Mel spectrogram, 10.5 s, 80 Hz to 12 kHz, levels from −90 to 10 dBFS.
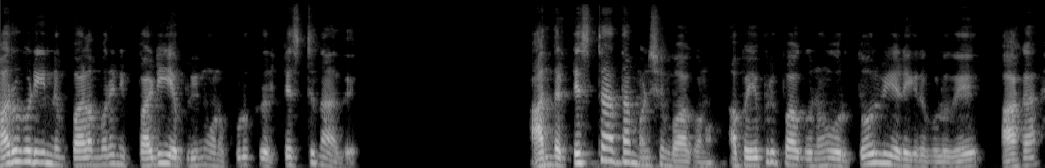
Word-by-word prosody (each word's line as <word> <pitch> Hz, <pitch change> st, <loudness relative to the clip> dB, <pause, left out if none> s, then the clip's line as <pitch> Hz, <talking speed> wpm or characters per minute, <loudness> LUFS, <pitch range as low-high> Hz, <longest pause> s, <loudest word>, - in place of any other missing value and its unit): மறுபடியும் 200 Hz, -7 st, +4 dB
பலமுறை 155 Hz, +3 st, +1 dB
நீ -, -, -9 dB, 0.2 s
படி" 145 Hz, +7 st, +4 dB
அப்பிடின்னு 145 Hz, 0 st, -8 dB
உனக்கு 115 Hz, -4 st, -15 dB
குடுக்கிற 150 Hz, -2 st, -2 dB
டெஸ்ட் 155 Hz, +5 st, -4 dB
தான் -, -, -3 dB
அது. 405 Hz, +1 st, -10 dB, 1.9 s
அந்த 155 Hz, +4 st, +4 dB, 0.2 s
டெஸ்ட்டா 190 Hz, +5 st, +5 dB, 0.2 s
தான் 205 Hz, -2 st, +3 dB
மனிஷன் 145 Hz, -1 st, -7 dB
பார்க்கணும். 105 Hz, -4 st, -4 dB, 0.2 s
அப்ப 135 Hz, -, -1 dB
எப்பிடி 200 Hz, +7 st, -3 dB
பார்க்கணும்? 135 Hz, -2 st, -1 dB
ஒரு 130 Hz, -, +1 dB
தோல்வி 185 Hz, +2 st, +2 dB
அடைகிறபொழுது, 115 Hz, -4 st, -3 dB, 0.5 s
ஆஹா! 145 Hz, +4 st, 0 dB
145 Hz, 125 wpm, -24 LUFS, 135-185 Hz, 1.9 s, டெஸ்ட்டா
